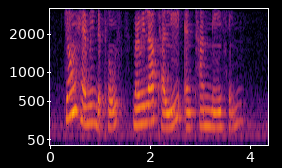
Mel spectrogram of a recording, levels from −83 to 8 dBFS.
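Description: Speech, with aliasing throughout. It was downsampled without low-pass filtering first, so energy above 3 kHz folds back into the band. Sibilants turn gritty and metallic. The fold points to a drop from 16 kHz to 6 kHz. The aliases sit roughly 20 dB below the speech.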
